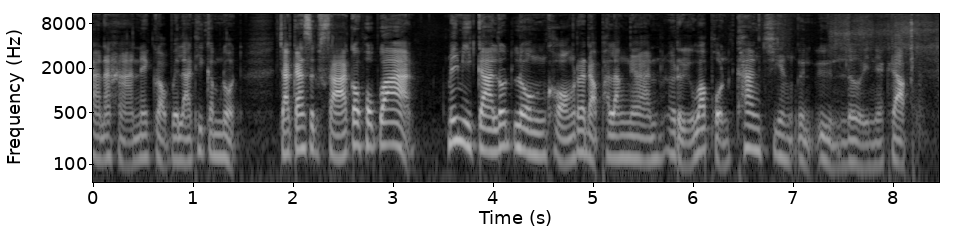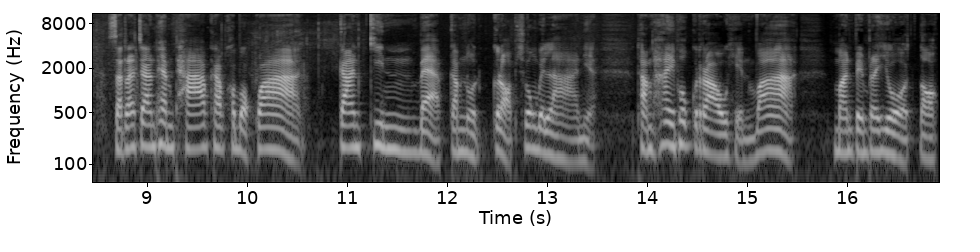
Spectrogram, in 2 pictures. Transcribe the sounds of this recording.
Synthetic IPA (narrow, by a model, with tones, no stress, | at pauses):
aː˩˦nʔaː˧ha̰ː˩˦nːa˧jklɔː˨˩p̚weː˧laː˧t̪ʰiː˥˩ka˧mno˨˩t̪̚ | t͡ɕaː˨˩kːaː˧nsɯ˨˩k̚saː˩˦kɔː˥˩pʰo˦˥p̚waː˥˩ | ma˥˩jmiː˧kaː˧nlo˦˥t̪̚lo˧ŋkʰɔː˩˦ŋɾa˧da˨˩pʰːa˧la˧ŋːaː˧nɾɯː˩˦waː˥˩pʰo˩˦nkʰaː˥˩ŋkʰi˧əŋʔɯ̰ː˨˩nʔɯː˨˩nlɤː˧jna˦˥˩kʰɾa˦˥p̚ | saː˨˩t̪̚ɾaː˧t͡ɕaː˧npʰɛː˧mt̪ʰaː˦˥p̚kʰɾa˦˥p̚kʰa˦˥wbɔː˨˩k̚waː˥˩ | kaː˧nki˧nbɛː˨˩p̚ka˧mno˨˩t̪̚klɔː˨˩p̚t͡ɕʰu˥˩əŋweː˧laː˧ni˥˩ɐ | t̪ʰa˧mha˥˩jpʰu˥˩ək̚ɾa˧whe˩˦nwaː˥˩ | ma˧npe˧npɾa˧joː˨˩t̪ːɔː˨˩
